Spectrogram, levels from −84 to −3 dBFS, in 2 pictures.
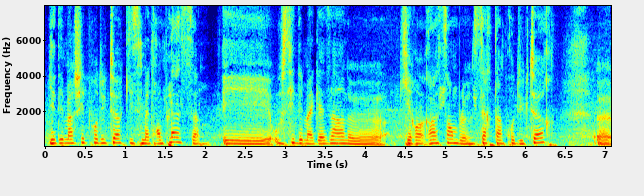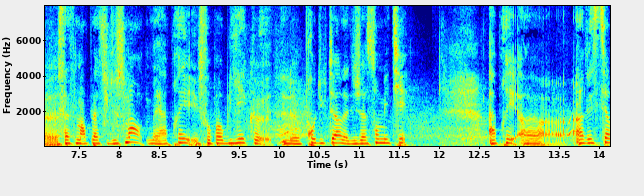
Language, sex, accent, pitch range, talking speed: French, female, French, 175-210 Hz, 175 wpm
